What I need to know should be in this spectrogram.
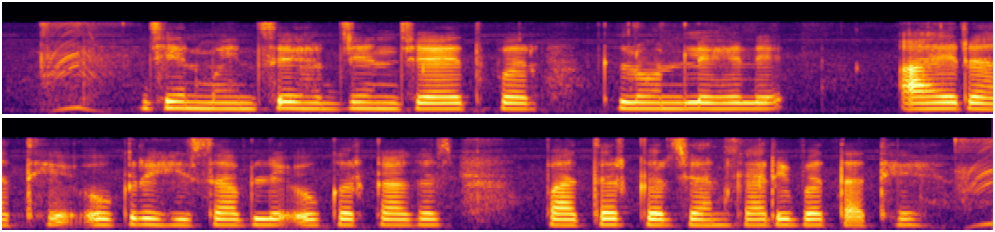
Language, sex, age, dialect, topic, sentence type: Chhattisgarhi, female, 25-30, Northern/Bhandar, banking, statement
